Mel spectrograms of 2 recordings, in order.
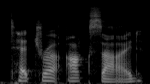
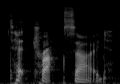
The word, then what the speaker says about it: tetroxide: Note that the last O or A of the prefix is dropped when the element name begins with O, such as oxygen. This avoids trying to awkwardly pronounce a word like tetraoxide, which becomes tetroxide.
